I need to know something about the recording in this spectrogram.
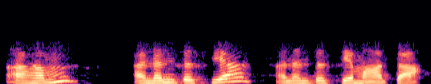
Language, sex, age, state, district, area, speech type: Sanskrit, female, 45-60, Karnataka, Hassan, rural, conversation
